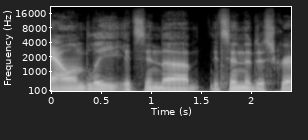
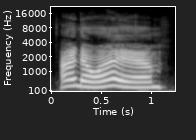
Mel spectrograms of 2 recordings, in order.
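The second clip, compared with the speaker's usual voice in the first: a squeal far higher and louder than his own; high squeaky put-on voice; 9 dB louder than usual. Coach answering his own question in a squeaky cartoon voice. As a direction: pop up as a shrill cartoon character.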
